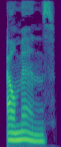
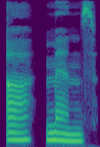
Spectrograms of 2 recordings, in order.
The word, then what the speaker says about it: almonds: ah menz Now, read the syllables of British pronunciation shown on the screen naturally. ah menz ah menz ah menz ah menz In US, stress al. In UK, stress ah.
